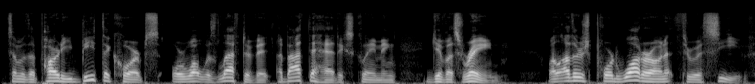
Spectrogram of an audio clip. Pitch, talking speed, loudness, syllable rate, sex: 115 Hz, 230 wpm, -20 LUFS, 6.0 syllables/s, male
